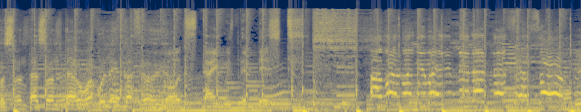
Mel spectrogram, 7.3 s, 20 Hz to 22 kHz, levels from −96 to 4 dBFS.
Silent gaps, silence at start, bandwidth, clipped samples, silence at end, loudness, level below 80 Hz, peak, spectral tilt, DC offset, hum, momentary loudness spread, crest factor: none; 0 s; 16.5 kHz; 1%; 0 s; -8 LUFS; -16 dBFS; 0 dBFS; -4.5 dB/octave; under 0.1%; none; 4 LU; 8 dB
